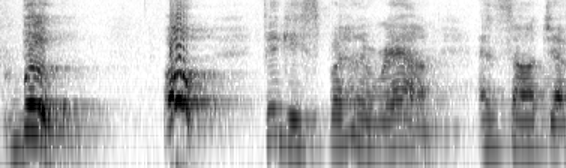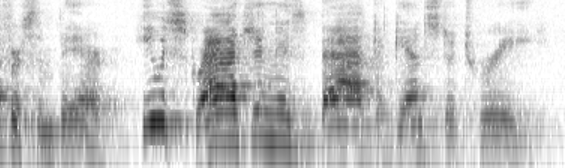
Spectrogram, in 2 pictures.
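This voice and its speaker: A woman librarian reading a picture book aloud at storytime, expressive, with small slips she corrects as she goes. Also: on the low side, unhurried, hardly any pauses, far from the mic, poor audio.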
